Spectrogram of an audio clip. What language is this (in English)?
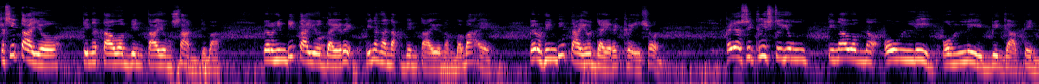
Filipino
